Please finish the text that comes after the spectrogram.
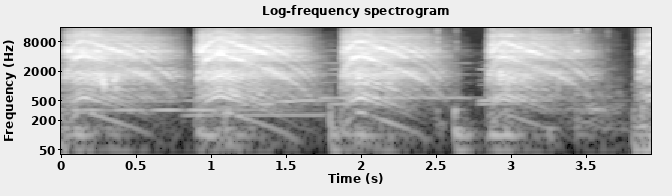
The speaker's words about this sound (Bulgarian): Няколко яйца, и една кофичка заквасена сметана. Овкусявам с сол и пипер. И разбърквам с помощта на миксер.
